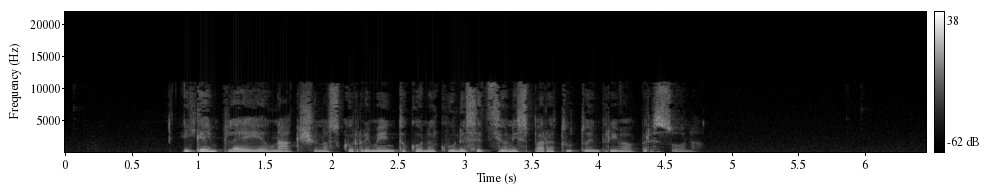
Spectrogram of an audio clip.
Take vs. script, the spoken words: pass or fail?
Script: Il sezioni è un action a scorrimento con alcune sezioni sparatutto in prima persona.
fail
